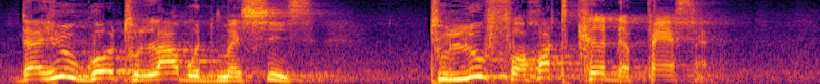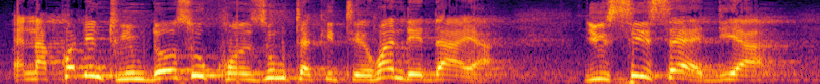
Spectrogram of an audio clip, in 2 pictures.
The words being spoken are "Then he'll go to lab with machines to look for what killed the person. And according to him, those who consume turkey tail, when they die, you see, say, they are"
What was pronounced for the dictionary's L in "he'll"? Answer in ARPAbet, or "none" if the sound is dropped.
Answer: W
